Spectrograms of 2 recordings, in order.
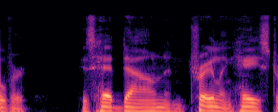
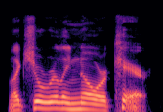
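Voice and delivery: higher-pitched bitter sarcasm; disdainful; 6 semitones higher than usual. A narrator's reading. Son doubting his mother will care, disdainful and high. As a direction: scoff at the very idea. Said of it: "said disdainfully".

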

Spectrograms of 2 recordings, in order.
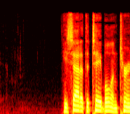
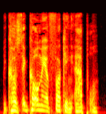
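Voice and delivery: put-on hurt teen; 5 semitones higher than usual. A narrator's reading.

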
